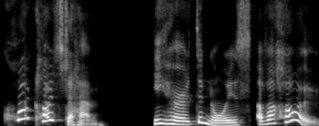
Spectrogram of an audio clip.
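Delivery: ordinary delivery, nothing marked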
